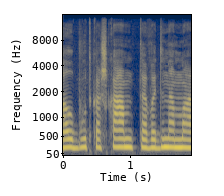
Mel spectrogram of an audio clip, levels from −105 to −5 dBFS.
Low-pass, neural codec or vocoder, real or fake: 14.4 kHz; codec, 44.1 kHz, 7.8 kbps, Pupu-Codec; fake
